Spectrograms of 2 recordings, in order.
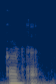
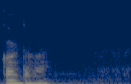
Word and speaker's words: Córdoba: How do you say it? Córdoba. Cordova. So Cordova.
